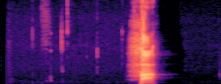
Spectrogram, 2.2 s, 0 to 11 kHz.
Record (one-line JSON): {"exhalation_length": "2.2 s", "exhalation_amplitude": 32768, "exhalation_signal_mean_std_ratio": 0.18, "survey_phase": "beta (2021-08-13 to 2022-03-07)", "age": "18-44", "gender": "Male", "wearing_mask": "No", "symptom_cough_any": true, "symptom_sore_throat": true, "smoker_status": "Never smoked", "respiratory_condition_asthma": false, "respiratory_condition_other": false, "recruitment_source": "Test and Trace", "submission_delay": "2 days", "covid_test_result": "Positive", "covid_test_method": "RT-qPCR", "covid_ct_value": 29.8, "covid_ct_gene": "N gene"}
